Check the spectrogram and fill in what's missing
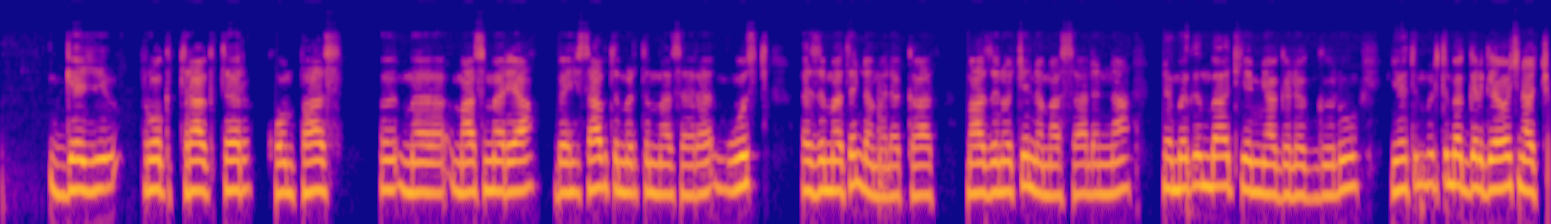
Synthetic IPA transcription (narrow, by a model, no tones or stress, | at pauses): ɡəd͡ʒ | pɾo̞kt̪ɾakt̪ʰəɾkʰo̞mpʰas | masməɾja | bəhɪsaβt̪ʰɨmhɨɾt̪mwʊst̪ʼ | ɨzmət̪ʰɨnləmələkːat̪ | mazəno̞t͡ʃːɪnləmasalɨnːa | ləməkʼɨmbat̪ʼjɛmːijaɡələɡːɨlu | jɛt̪ʰɨmhɨɾt̪məɡəlɡawo̞t͡ʃːnat͡ʃːɛw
